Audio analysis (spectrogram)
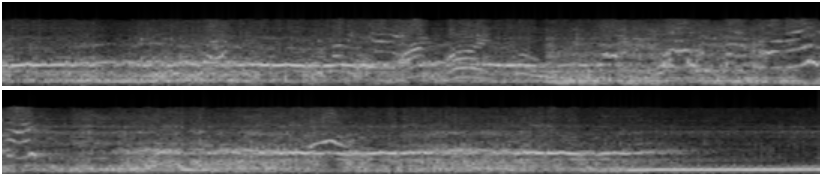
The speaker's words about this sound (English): I'm going to pull him one side, slam on the brakes, and see what happens.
